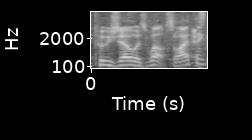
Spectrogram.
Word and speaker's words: Peugeot: Peugeot. Peugeot. I was on the drive home from Pittsburgh the other day. We were listening to Car Talk in the car, and both of those guys said Peugeot as well.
